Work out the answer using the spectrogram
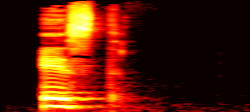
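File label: "эст", Komi, female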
